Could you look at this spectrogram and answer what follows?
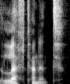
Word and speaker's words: lieutenant: But yeah, people are making the point like that's but even worse thing is how you pronounce um lieutenant as left tenant which I know.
